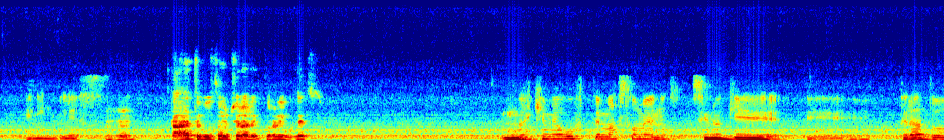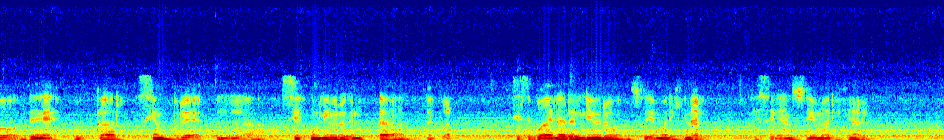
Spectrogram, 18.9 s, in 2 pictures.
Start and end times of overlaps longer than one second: none

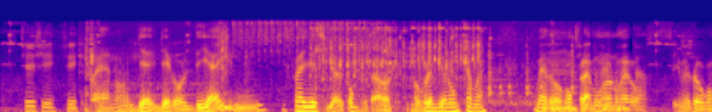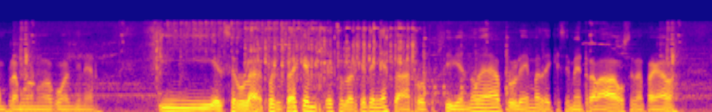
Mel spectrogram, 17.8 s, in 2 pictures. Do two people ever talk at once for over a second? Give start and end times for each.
6.7-8.1

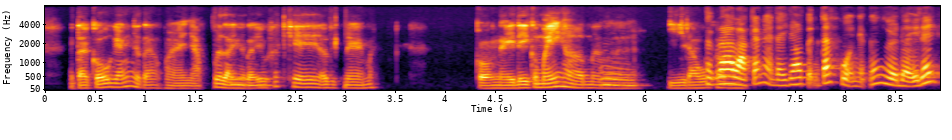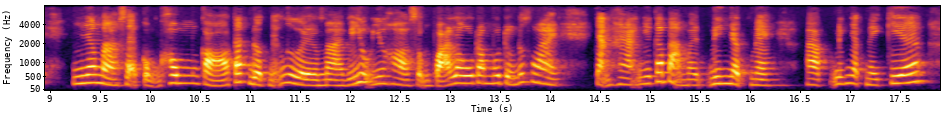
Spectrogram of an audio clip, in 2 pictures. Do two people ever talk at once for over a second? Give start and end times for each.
none

